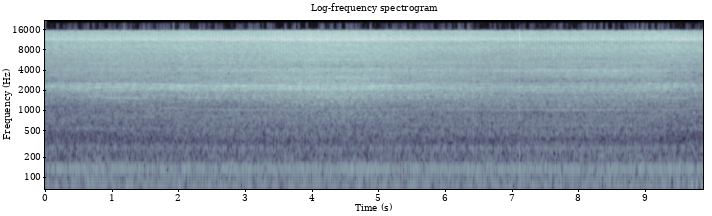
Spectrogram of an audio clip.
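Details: 2020-up Ford Bronco 2.7L just after a UPR oil catch can install: smooth, even idle with a steady low hum and a faint higher whir on top, nothing rough or ticking; sounds healthy.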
